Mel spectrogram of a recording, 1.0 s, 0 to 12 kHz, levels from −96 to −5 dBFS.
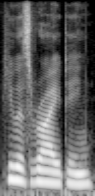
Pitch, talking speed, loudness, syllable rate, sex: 160 Hz, 190 wpm, -13 LUFS, 4.7 syllables/s, female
